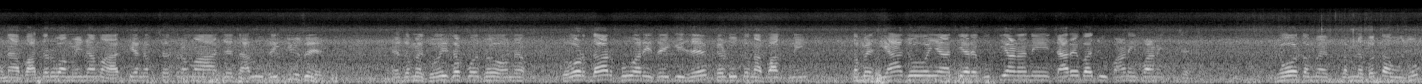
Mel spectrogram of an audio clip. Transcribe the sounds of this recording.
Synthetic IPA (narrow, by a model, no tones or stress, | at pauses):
əneabʱãd̪əɾʋaməinamãɦət̪ʰjanəkʃet̪ɾəmãd͡ʒet͡ʃalũt̪ʰəiɡjũt͡ʃʰe | et̪əmed͡ʒoiʃəkot͡ʃʰoəne | zoɾd̪aɾpʰũʋaɾit̪ʰəiɡit͡ʃʰekʰeɽut̪onapakni | t̪əmed͡ʒ̪jãd͡ʒoəĩjãət̪jaɾeɡʊt̪jaɽ̃anit͡ʃaɾebad͡ʒupaɽ̃ipaɽ̃it͡ʃʰe | d͡ʒot̪əmet̪əmnebət̪aʋũt͡ʃʰũ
